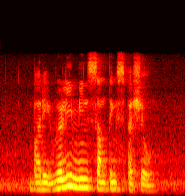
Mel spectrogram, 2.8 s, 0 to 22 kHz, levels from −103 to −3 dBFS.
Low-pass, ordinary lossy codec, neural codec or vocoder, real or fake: 7.2 kHz; none; none; real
